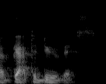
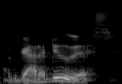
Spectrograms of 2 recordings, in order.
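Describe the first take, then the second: First: Got to is said in full. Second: Got to is reduced to gotta with a schwa.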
